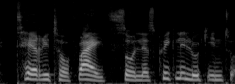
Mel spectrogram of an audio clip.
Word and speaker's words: pteridophyte: um is called the terito fight so we've got the silent P there so we don't Sayo but it's called territo fites so let's quickly look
